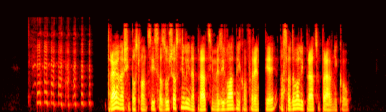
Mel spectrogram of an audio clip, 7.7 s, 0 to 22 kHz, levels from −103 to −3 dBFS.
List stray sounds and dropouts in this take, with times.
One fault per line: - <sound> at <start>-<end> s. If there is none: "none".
- laugh at 0.6-1.9 s
- dropout at 5.2-5.3 s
